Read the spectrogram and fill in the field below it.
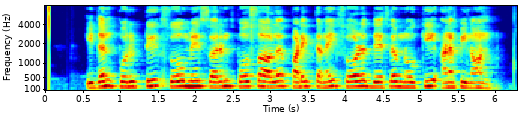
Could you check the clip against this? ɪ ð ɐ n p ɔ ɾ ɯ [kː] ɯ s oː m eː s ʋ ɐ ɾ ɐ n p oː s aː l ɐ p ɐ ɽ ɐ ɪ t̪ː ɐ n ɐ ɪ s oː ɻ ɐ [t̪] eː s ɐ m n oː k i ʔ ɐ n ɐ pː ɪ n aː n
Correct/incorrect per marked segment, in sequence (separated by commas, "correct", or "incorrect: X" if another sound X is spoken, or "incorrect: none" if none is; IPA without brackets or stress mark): incorrect: ʈː, incorrect: d̪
